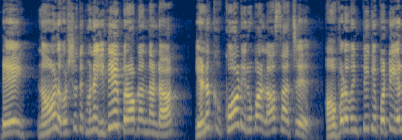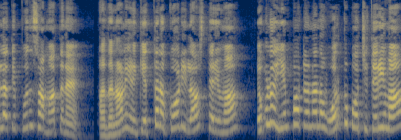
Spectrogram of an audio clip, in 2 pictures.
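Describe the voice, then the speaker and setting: Woman playing a scornful shouting male boss. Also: high-pitched, animated, quick pace. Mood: furious. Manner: berating, scornful.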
